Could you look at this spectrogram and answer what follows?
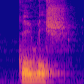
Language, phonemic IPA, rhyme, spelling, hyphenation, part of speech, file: Dutch, /koːˈlɔs/, -ɔs, kolos, ko‧los, noun, Nl-kolos.ogg
- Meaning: colossus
